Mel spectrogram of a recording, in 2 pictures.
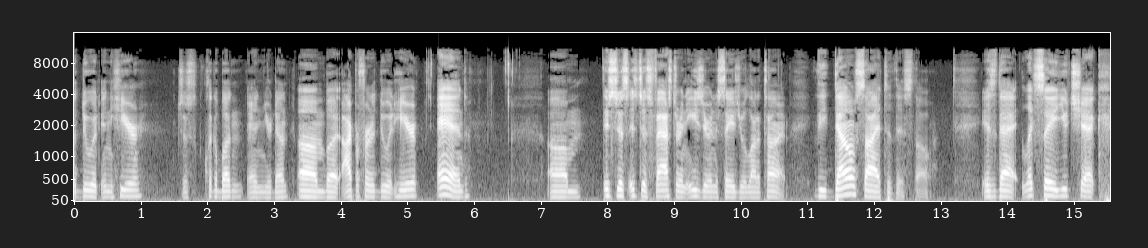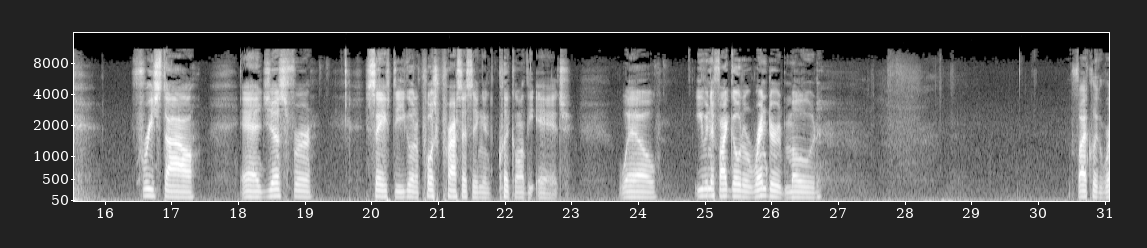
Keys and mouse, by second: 0.0 Escape, 1.9 click, 16.4-18.3 drag, 19.1-22.5 drag, 24.3-26.1 drag, 30.7 click.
